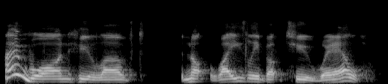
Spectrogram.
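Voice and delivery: slow put-on Scottish accent; Nicola Sturgeon. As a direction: recite Shakespeare with a Scottish accent. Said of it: "what if he was from Scotland".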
